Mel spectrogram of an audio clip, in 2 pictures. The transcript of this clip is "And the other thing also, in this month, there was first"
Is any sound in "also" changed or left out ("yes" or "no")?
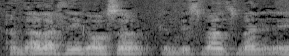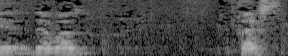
no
